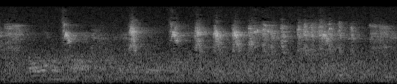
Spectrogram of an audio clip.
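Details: Eurasian tree sparrow recorded 10 May 2020 in Ubon Ratchathani, Thailand: a quick burst of bright, high, clipped chirps, a few spaced notes speeding into a rapid chattering series.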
